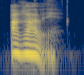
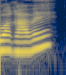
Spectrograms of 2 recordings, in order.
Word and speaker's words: agave: Okay, from a 100% blue agave, Tequilana Weber, which is a type of agave. – Okay, when you say agave, you're saying agave. – Agave. – A-G-A-V-E. – A-G-A-V-E. – Okay. – With the correct pronunciation, our Americanized version. – Americans say agave.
